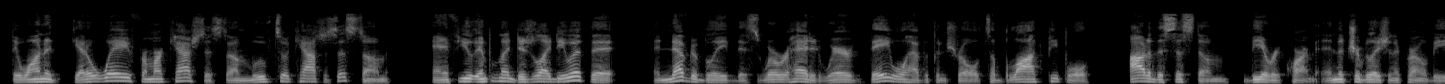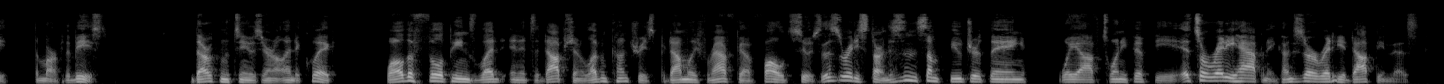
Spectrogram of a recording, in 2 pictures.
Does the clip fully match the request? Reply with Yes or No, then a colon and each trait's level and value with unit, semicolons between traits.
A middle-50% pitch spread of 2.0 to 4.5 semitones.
No: average, 5.2 semitones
